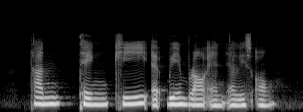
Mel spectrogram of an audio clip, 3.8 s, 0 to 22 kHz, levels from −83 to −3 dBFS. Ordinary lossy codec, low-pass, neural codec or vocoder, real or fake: none; 7.2 kHz; none; real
